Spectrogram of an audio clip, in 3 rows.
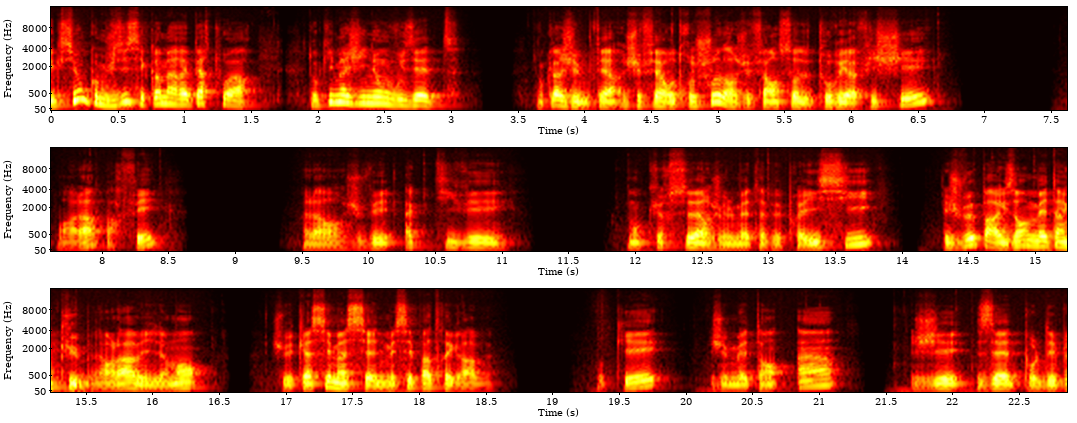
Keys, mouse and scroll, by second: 6.0 click, 10.4 click, 14.1 shift+middle click, 16.6 shift+a, 17.9 s, 19.2 click, 20.1 KP_1, 21.7 g.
